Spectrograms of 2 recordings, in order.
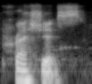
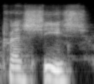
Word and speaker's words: precious: this word is pronounced precious gracious yeah precious gracious fresh precious gracious fresh it's like fresh yeah fresh fresh precious so it's not press sheesh there's not a double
